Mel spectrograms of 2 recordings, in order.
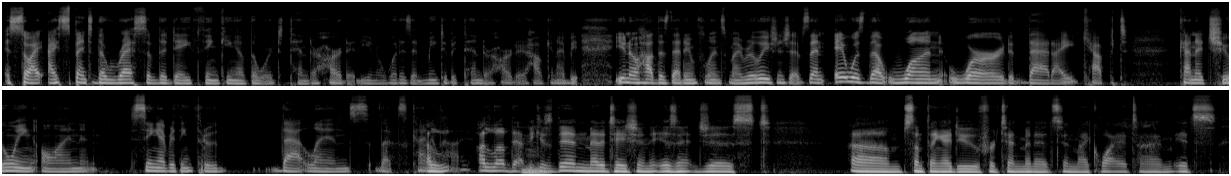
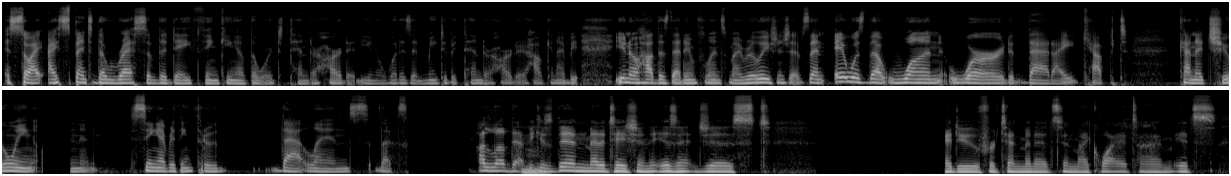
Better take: first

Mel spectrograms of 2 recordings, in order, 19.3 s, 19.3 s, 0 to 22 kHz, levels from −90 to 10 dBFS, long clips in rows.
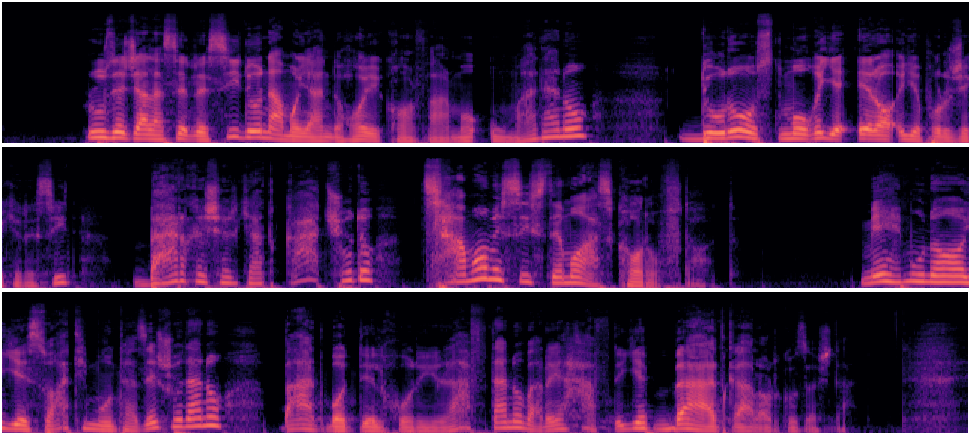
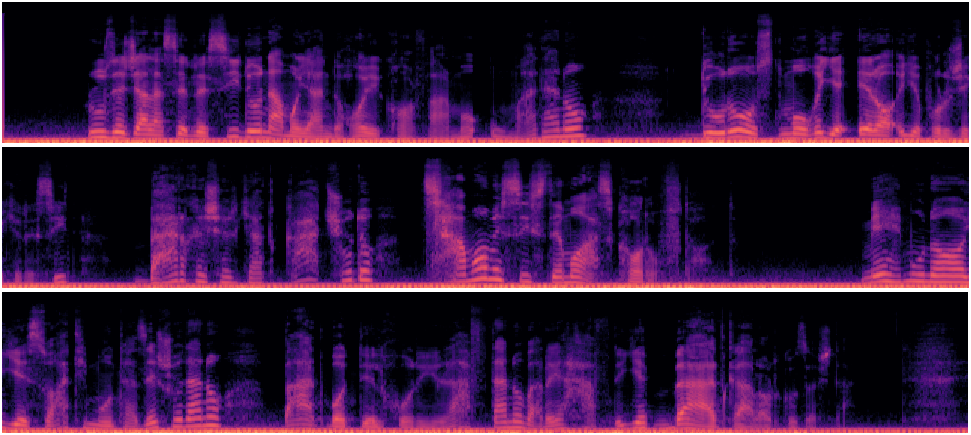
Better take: first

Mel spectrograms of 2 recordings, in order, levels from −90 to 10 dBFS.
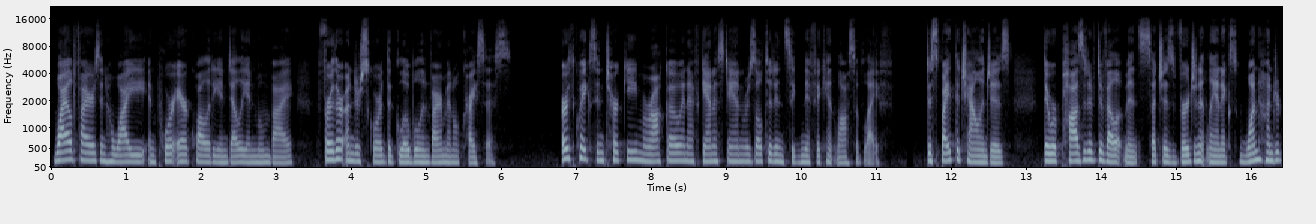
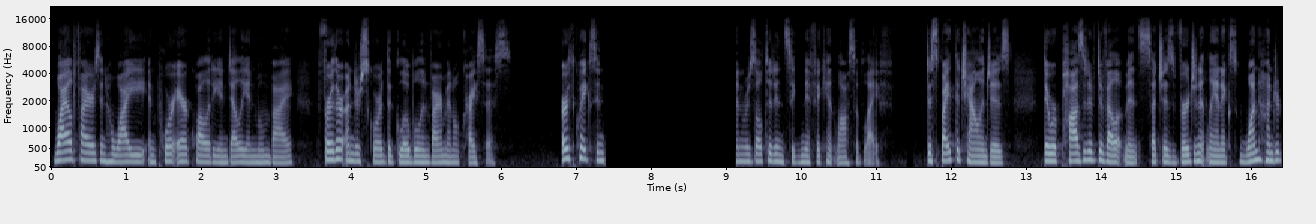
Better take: first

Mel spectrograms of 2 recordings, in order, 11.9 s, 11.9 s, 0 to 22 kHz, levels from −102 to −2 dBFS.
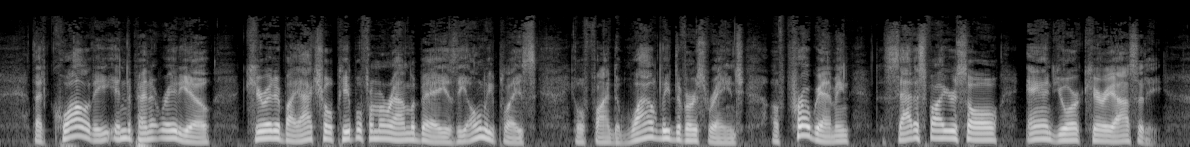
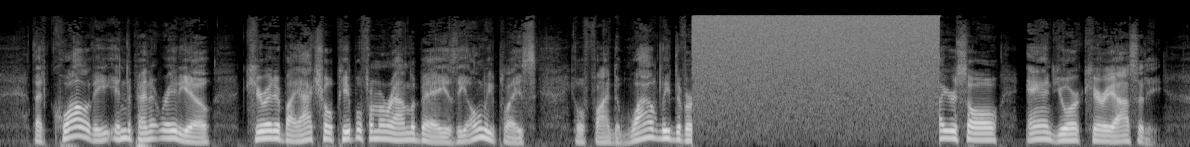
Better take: first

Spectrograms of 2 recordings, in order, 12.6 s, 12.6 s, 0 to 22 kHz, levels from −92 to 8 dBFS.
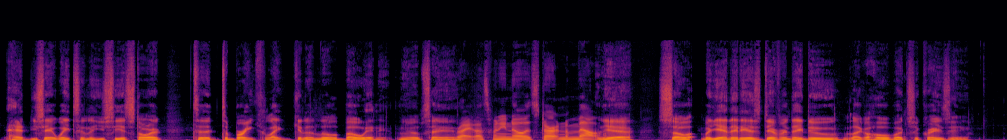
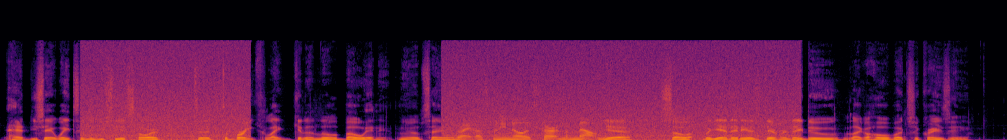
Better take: first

